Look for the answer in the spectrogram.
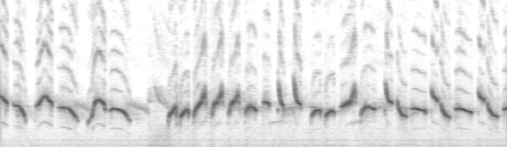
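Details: Chinese hwamei in full song, with no other noise: continuous loud, melodious whistles that rise and fall in quick loops, with a short pause and then an even faster, more varied rush of notes.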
